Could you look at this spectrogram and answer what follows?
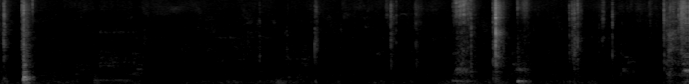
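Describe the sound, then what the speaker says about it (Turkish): Playing cards shuffled by hand during a card-finding trick, soft brisk riffles and snaps in scattered bursts, quiet and close, with pauses of near silence between them. "Şimdi bunları böyle karıyoruz."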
